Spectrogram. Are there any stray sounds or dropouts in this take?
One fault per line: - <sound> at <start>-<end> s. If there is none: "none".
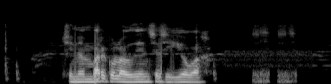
- laugh at 2.5-3.0 s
